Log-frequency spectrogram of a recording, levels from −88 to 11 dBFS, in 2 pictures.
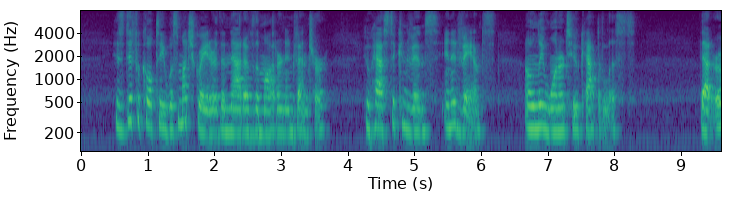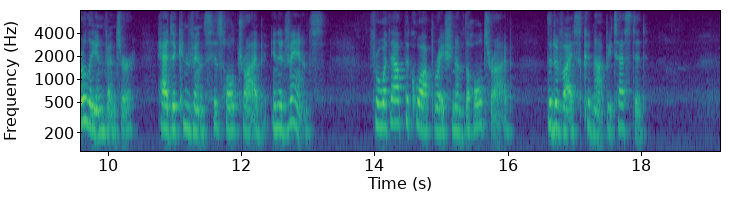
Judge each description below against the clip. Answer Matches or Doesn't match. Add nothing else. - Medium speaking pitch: Doesn't match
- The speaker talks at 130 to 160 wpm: Matches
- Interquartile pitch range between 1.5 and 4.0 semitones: Matches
